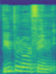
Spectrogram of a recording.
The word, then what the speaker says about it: buprenorphine: Buprenorphine.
